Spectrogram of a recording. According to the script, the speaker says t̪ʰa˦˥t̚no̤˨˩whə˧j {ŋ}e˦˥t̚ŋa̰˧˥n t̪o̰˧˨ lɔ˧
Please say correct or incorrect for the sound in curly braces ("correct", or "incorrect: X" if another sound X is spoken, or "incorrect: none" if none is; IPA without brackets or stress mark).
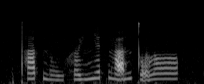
incorrect: ɲ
